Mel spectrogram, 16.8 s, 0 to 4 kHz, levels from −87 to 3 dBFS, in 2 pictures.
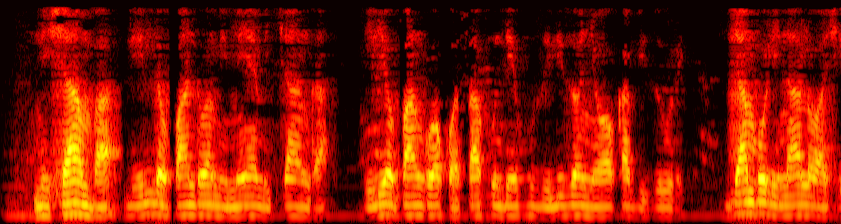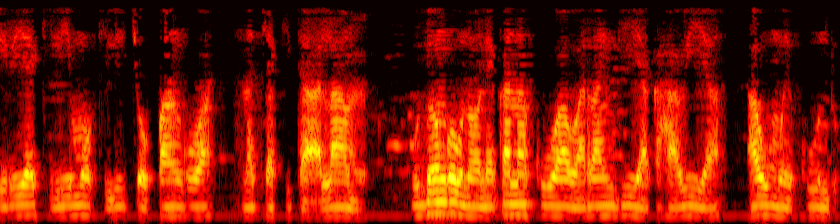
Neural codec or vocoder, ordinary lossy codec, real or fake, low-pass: none; AAC, 16 kbps; real; 3.6 kHz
